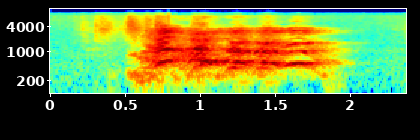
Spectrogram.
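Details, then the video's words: Bedlington Terrier pair Freddie and Lottie, young dogs of 7 and 10 months, making strange noises while playing: a drawn-out, rough, wavering growl-bark lasting about a second and a half. "Freddie & Lottie the Bedlington Terriers making strange noises whilst playing!"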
